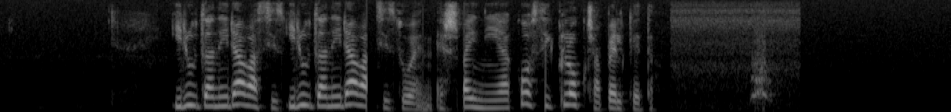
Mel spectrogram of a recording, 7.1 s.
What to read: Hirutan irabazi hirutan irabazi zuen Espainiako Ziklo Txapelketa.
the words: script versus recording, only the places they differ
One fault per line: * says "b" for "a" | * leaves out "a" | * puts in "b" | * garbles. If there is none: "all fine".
all fine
